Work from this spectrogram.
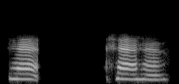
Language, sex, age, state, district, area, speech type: Santali, female, 18-30, West Bengal, Purba Bardhaman, rural, conversation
